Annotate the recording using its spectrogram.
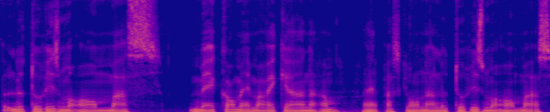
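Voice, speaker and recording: A man speaks with a Flemish accent at a fairly low pitch, his intonation monotone and flat and his loudness very even. The pace is fairly slow, and the sound is dry and close with no echo. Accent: Flemish Dutch accent in French. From Flanders, Belgium (near Dutch border). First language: Dutch (speaking French). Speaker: hotel and restaurant owner. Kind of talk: interview conversation. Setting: on location at his hotel. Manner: hesitant with fillers.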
